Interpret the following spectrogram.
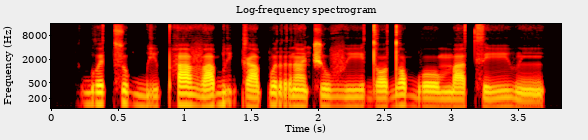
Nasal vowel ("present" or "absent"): present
